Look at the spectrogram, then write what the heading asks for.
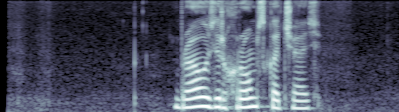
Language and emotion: Russian, neutral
